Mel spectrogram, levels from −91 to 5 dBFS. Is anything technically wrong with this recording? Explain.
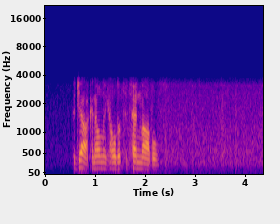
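Yes, the speech runs through a G.729 codec the whole way. It's rebuilt from a vocal-tract filter, pitch predictor and a few pulses per frame, so it sounds rough and synthetic, squeezed into a 250 Hz to 3.4 kHz line band, which fits 8 kbit/s G.729A. The room noise that comes up about 13 dB around the one-second mark is just the recording space.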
